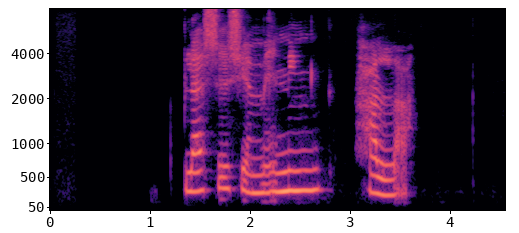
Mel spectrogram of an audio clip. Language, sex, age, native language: Icelandic, female, 9, Icelandic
